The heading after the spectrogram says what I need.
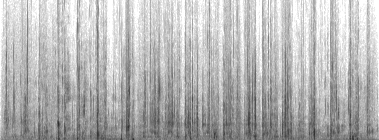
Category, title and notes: Sound effects > Animals
Dog Chewing
If some sounds are ASMR, this is the opposite. Recording of my dog eating dinner extremely close mik'ed with the Lom Usi. Definitely a weird one.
